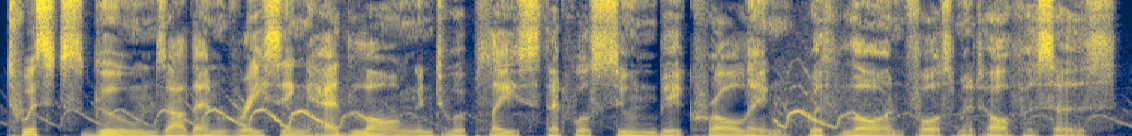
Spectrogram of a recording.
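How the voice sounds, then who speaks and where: Deep, slow-speaking male narrator. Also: noisy background. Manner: dramatic, deliberate storytelling. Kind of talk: scripted comic book story narration.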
